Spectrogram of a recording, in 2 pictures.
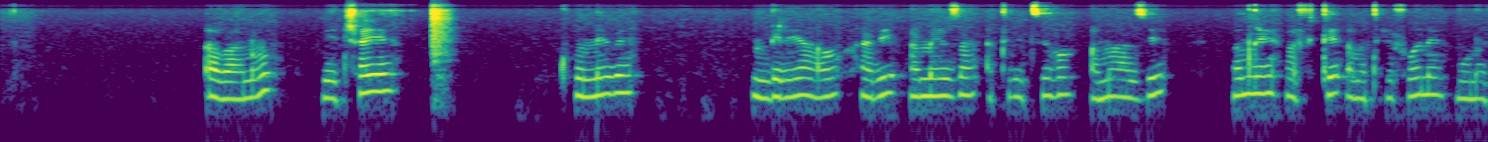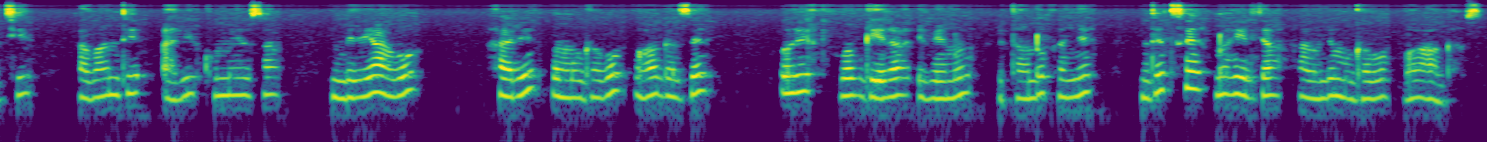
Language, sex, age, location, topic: Kinyarwanda, female, 18-24, Nyagatare, health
